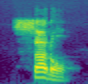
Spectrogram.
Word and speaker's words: subtle: And our first one is the silent letter B, as in subtle.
